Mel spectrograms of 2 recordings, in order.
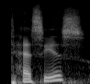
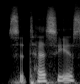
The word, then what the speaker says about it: Ctesias: Ctesias or Ctesias. It starts with a C, a CT. Okay. Not sure on the pronunciation. I would assume it's a silent C.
